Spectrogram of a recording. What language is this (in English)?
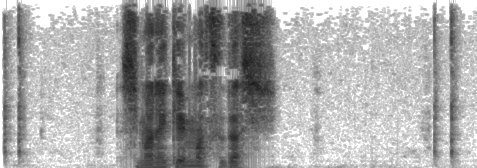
Japanese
